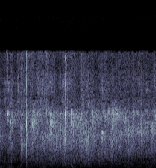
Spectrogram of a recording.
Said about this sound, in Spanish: Bueno, un aplauso, ¿no?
